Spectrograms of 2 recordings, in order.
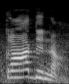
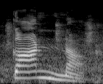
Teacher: কাঁদনা দটা উঠে গিয়ে হয়ে যাচ্ছে কান্না, দুটো সমবর্ণ চলে এলো, তাই তো। তাহলে প্রথমটা ছিল দ আর দ্বিতীয়টা ছিল দন্তের ন, কাঁদনা থেকে হয়ে গেল কান্না, তাই দন্তের নয় আঁকা। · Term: পরাগত সমীভবন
